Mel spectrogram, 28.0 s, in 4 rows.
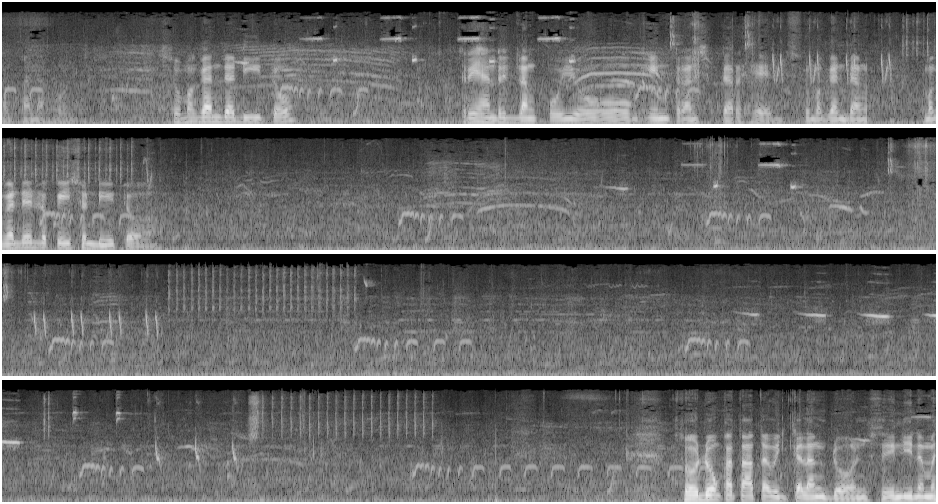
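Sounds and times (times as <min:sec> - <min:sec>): bird calling in quick notes: 0:00.0 - 0:08.2, 0:10.0 - 0:18.3, 0:19.0 - 0:28.0
river rushing: 0:00.0 - 0:28.0
small birds chirping: 0:00.0 - 0:28.0.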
